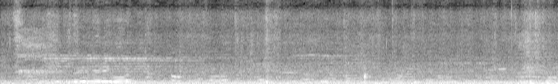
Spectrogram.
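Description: Chickens at a poultry farm cluck and call in a busy, continuous mix, with people talking throughout over a steady background noise.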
